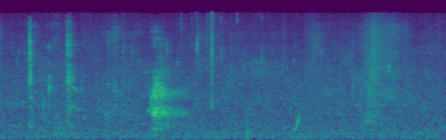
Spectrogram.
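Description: Small water splashes and a few light clicks and knocks as a hooked bass is scooped into a landing net at the side of a boat, mostly quiet, with the loudest splash about a second and a half in.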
